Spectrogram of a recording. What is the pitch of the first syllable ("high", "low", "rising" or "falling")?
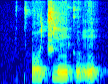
high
